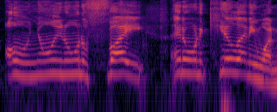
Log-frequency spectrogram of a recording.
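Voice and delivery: high, whiny mock hero voice. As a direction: whimper it like a timid pushover. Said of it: "He's like".

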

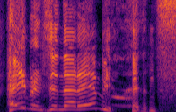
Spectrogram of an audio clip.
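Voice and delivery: high-pitched mock commentator exclamation; hammed-up ringside call; Cole. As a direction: imitate an alarmed announcer. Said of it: "and Cole just says".

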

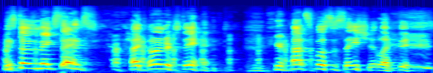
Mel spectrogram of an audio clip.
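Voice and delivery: high, loud comic disbelief; mock bafflement. Comic reacts to progressive words in Southern accent, mock bafflement. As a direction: protest in bewildered, high-pitched outrage.

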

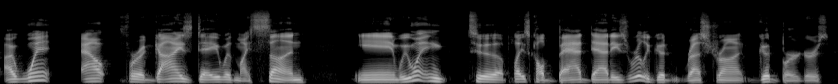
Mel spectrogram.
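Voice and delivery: ordinary delivery

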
